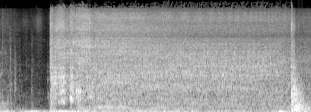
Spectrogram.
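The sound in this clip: A car engine cranks and catches on an old car whose battery is weak, settling into a steady, loud idle roar, with a brief surge near the end.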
